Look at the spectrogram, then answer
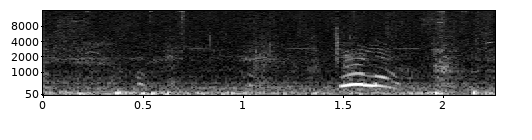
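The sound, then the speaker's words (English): A medical alert assistance dog in training, on a lunchtime exercise break, lets out a short, rising-and-falling whimper, one clear whine lasting about a quarter second, with softer faint whines and low rumbling noise around it. “So these guys are medical alert assistance dogs in training.”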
